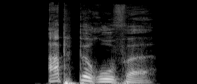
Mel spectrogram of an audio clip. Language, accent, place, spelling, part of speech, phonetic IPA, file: German, Germany, Berlin, abberufe, verb, [ˈapbəˌʁuːfə], De-abberufe.ogg
- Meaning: inflection of abberufen: 1. first-person singular dependent present 2. first/third-person singular dependent subjunctive I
